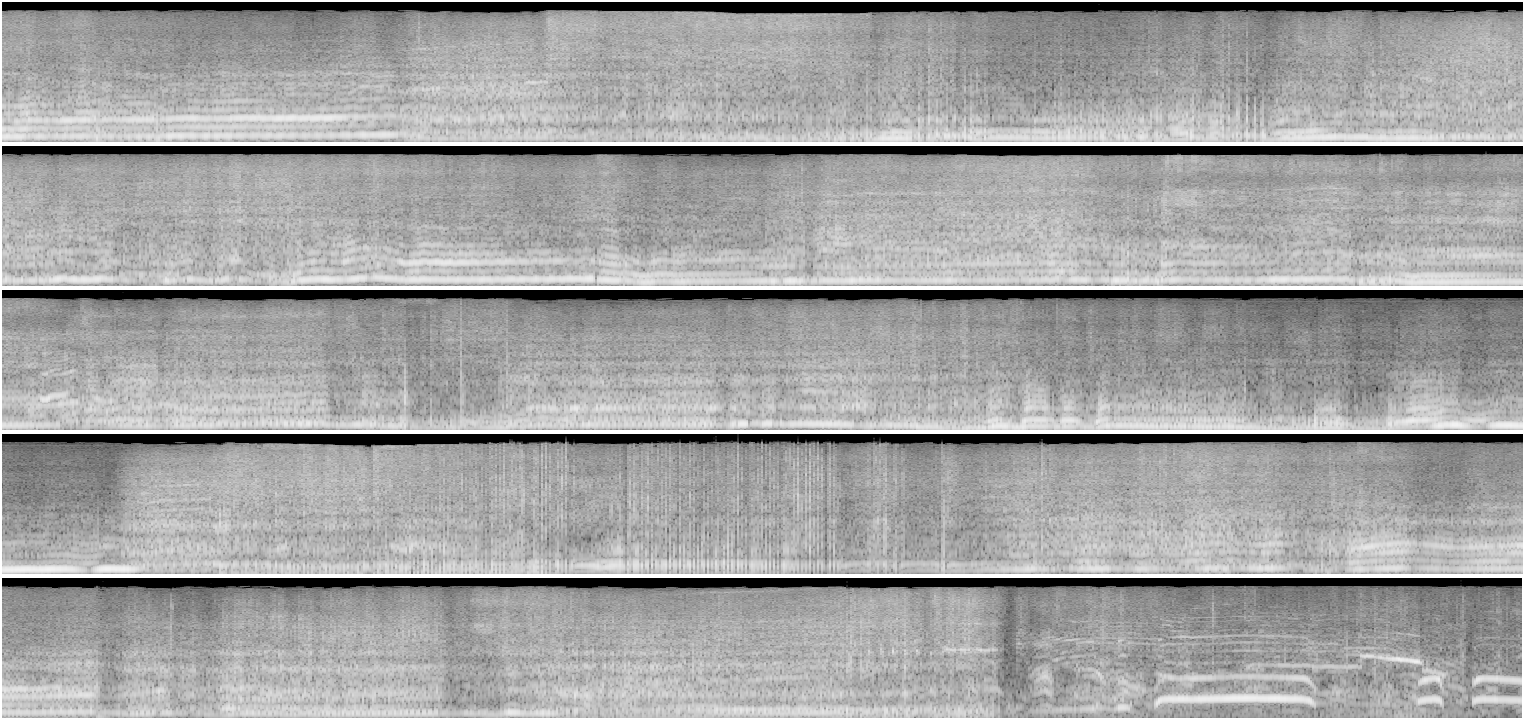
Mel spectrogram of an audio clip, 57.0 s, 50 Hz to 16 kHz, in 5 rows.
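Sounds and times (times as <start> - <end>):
rally car engines revving: 0.0 - 54.2.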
